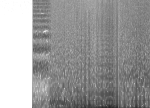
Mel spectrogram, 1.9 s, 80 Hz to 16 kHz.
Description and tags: STM1 some bass 5
Over processed deep bass. Another variation of some_bass_3 and 2.
bass, distortion, static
